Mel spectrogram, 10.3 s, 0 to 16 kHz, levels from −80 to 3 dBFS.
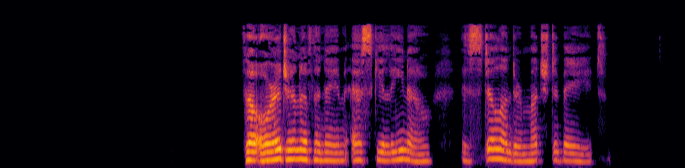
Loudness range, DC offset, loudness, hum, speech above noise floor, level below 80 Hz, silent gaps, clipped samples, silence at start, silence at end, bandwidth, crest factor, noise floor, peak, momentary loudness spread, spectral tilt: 6 LU; under 0.1%; -18 LUFS; none; over 72 dB; -66 dBFS; 6.81-6.88 s; under 0.1%; 3.65 s; 1.2 s; 9.6 kHz; 20 dB; under -90 dBFS; 0 dBFS; 21 LU; -4 dB/octave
